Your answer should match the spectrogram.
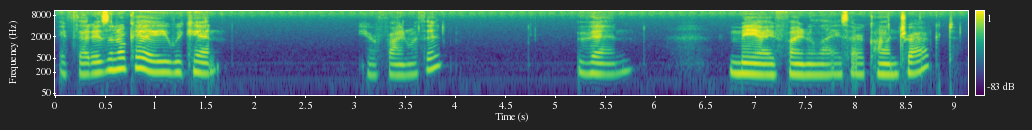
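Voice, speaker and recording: A woman playing a composed, teasing, possessive female demon in a roleplay audio drama, speaking in a measured, softly haughty way that slips into whispers. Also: lowish voice, steady tone, no room sound. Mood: soft, intimate. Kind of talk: roleplay audio drama, intimate slow delivery.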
